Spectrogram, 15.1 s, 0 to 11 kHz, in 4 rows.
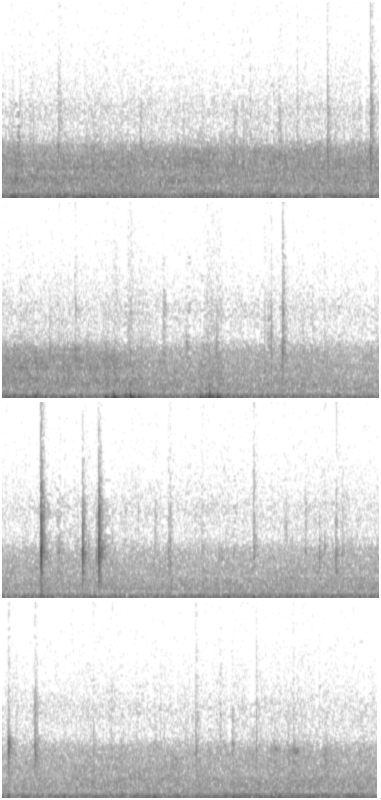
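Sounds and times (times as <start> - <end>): low steady rumble: 0.0 - 15.0
wood fire crackling: 0.0 - 15.0
sharp pops: 7.8 - 11.8.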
